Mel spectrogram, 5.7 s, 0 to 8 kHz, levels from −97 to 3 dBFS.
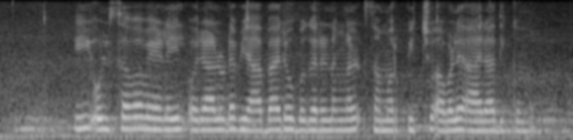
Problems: low volume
